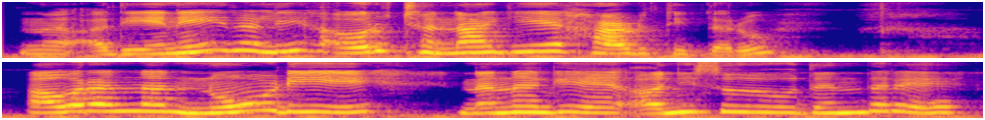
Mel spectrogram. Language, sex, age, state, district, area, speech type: Kannada, female, 30-45, Karnataka, Shimoga, rural, spontaneous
